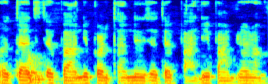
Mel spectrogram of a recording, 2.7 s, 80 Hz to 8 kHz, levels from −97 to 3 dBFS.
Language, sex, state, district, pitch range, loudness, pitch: Marathi, male, Maharashtra, Nagpur, 105-110 Hz, -21 LUFS, 110 Hz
